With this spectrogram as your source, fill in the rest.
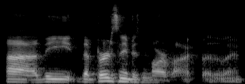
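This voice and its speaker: A man's voice: medium pitch, normal speed, fairly bright tone. A man running a tabletop role-playing game as game master, narrating and talking to the players. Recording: faint background noise.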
